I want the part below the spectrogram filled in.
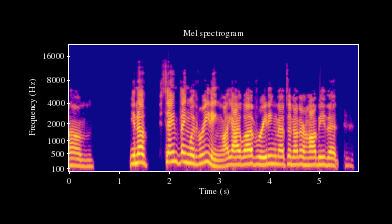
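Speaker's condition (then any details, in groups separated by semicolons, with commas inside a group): Cerebral palsy; limited hand mobility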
